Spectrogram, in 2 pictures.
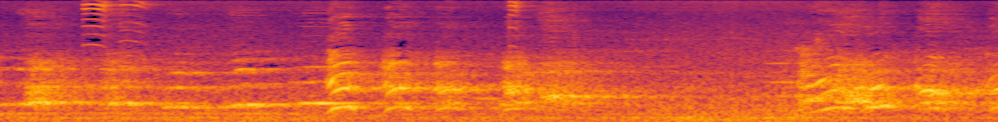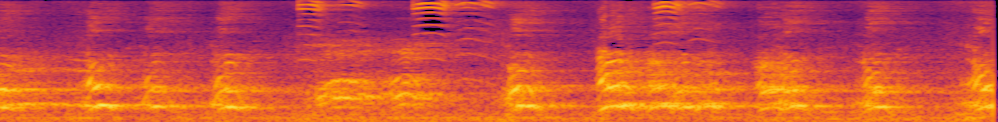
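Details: Doogie, a long-coated Chihuahua up for adoption, gives bursts of high-pitched yipping barks in quick runs, broken by short pauses, with a few whiny, drawn-out tones and faint music underneath.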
